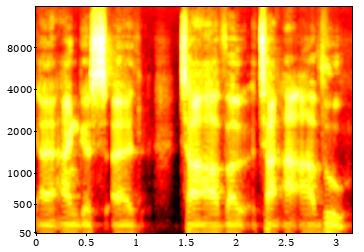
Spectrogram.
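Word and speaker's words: Ta'avao: Obviously, Angus Ta'avu. That's how you say it, don't you? – Mm-hmm.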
